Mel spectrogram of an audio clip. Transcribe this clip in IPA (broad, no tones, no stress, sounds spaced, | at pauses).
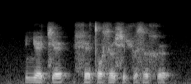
ʎ e t͡ɕ e | x e t o z ʏ ɕ ə ç ʏ z ʏ x ʏ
